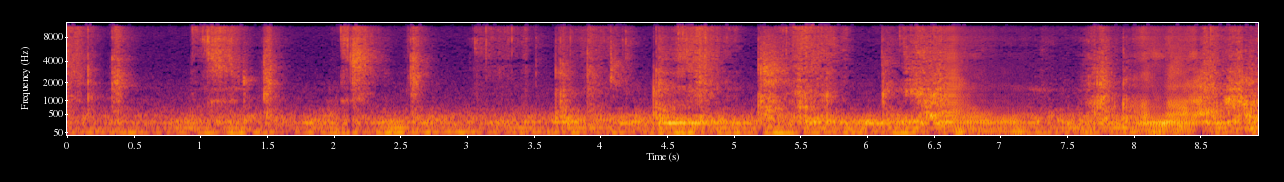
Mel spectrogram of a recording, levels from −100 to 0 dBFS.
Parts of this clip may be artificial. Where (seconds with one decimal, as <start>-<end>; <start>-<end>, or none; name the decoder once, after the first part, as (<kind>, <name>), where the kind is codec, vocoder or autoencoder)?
6.6-7.2 (vocoder, Vocos); 8.0-8.5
